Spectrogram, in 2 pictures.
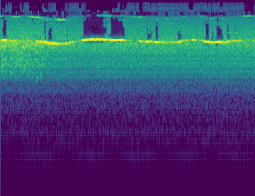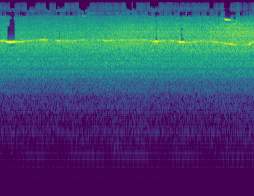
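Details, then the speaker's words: High-speed dental drill during a Class II mesio-occlusal amalgam cavity preparation on a natural tooth with the facial portion removed. The bur is aligned over the central fossa and cut to depth. Steady high-pitched whine with brief dips as it cuts. "the operator aligns the Burr over the central fossa obtains depth just into"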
